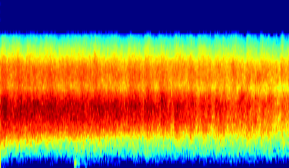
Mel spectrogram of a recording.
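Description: A large crowd applauds during a presidential speech on the Inflation Reduction Act, a dense, continuous roar of clapping heard from a distance that holds steady and then slowly fades.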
